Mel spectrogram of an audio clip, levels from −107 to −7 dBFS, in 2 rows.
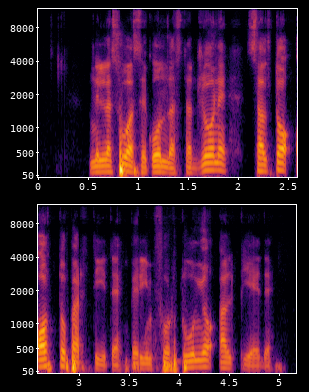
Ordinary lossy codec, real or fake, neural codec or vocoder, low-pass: Opus, 16 kbps; fake; autoencoder, 48 kHz, 128 numbers a frame, DAC-VAE, trained on Japanese speech; 10.8 kHz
